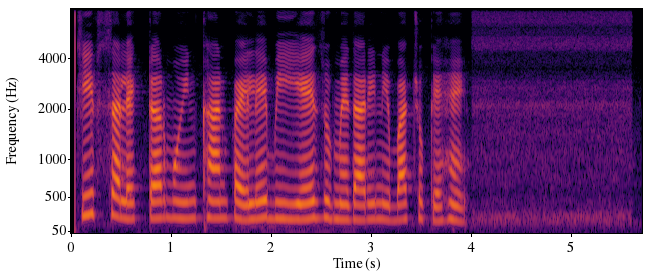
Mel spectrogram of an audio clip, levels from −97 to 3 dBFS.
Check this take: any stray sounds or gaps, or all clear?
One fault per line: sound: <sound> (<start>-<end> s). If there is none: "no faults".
no faults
